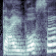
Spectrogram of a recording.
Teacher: In “dei Wossa” we see again that the “n” has been deleted.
